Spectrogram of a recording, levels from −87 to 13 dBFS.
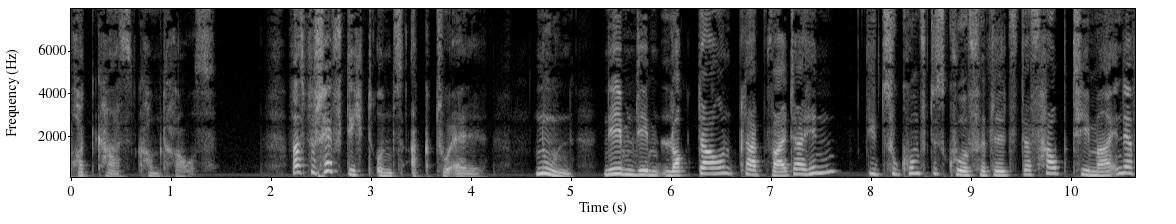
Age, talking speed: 50-69, 120 wpm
